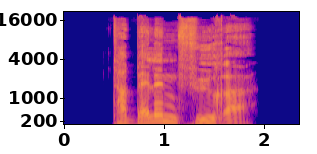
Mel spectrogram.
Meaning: top of the table, league leader
- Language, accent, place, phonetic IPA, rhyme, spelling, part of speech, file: German, Germany, Berlin, [taˈbɛlənˌfyːʁɐ], -ɛlənfyːʁɐ, Tabellenführer, noun, De-Tabellenführer.ogg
